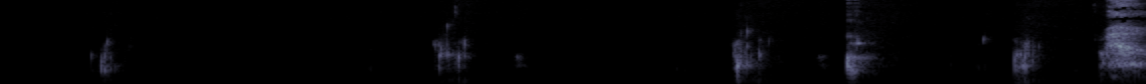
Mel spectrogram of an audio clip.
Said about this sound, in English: I'm going to take a sip of my tea really quickly, and then we will close out the live cast. So, mouth sounds.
